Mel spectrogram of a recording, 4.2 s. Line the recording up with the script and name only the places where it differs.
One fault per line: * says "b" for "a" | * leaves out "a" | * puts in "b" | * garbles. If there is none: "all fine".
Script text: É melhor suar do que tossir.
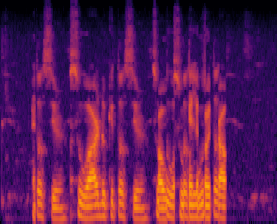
* says "tossir" for "melhor"
* garbles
